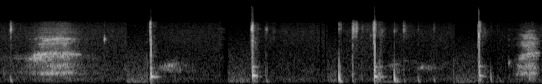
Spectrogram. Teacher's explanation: I hear this epiglottal sound from his epiglottis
